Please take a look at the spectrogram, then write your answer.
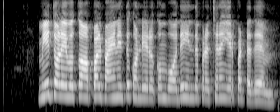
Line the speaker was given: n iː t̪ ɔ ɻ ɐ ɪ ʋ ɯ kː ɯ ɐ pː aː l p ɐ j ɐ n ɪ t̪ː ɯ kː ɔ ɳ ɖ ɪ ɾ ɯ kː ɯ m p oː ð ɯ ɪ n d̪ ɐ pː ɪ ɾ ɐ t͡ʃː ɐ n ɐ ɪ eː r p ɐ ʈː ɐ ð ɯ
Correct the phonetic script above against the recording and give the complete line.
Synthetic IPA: m iː t̪ ɔ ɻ ɐ ɪ ʋ ɯ kː ɯ ɐ pː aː l p ɐ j ɐ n ɪ t̪ː ɯ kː ɔ ɳ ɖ ɪ ɾ ɯ kː ɯ m p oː ð ɯ ɪ n d̪ ɐ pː ɪ ɾ ɐ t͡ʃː ɐ n ɐ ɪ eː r p ɐ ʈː ɐ ð ɯ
